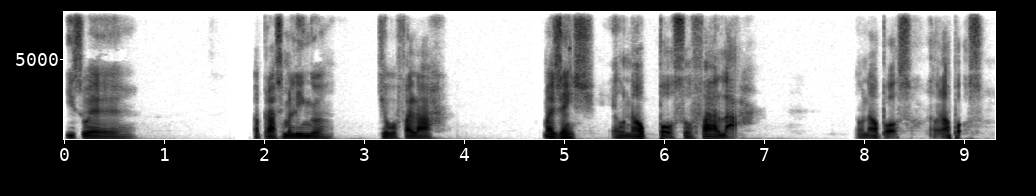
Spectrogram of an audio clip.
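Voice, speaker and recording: Slow, halting young man, deep voice. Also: vocal fry, dry recording, studio quality. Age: young adult. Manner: halting, many restarts and self-corrections. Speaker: vlogger, language learner. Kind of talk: casual spoken update in a learned language.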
